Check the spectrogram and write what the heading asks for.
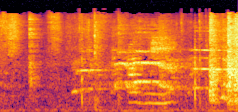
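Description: A rooster crowing faintly in the background: one arching call that starts a little before a second in and fades near the end.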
